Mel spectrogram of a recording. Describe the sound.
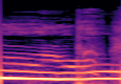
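A person voices a sustained, tonal squeal imitating a dolphin call: one steady, fairly loud note lasting about a second, with a brief breathy rustle near the end.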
